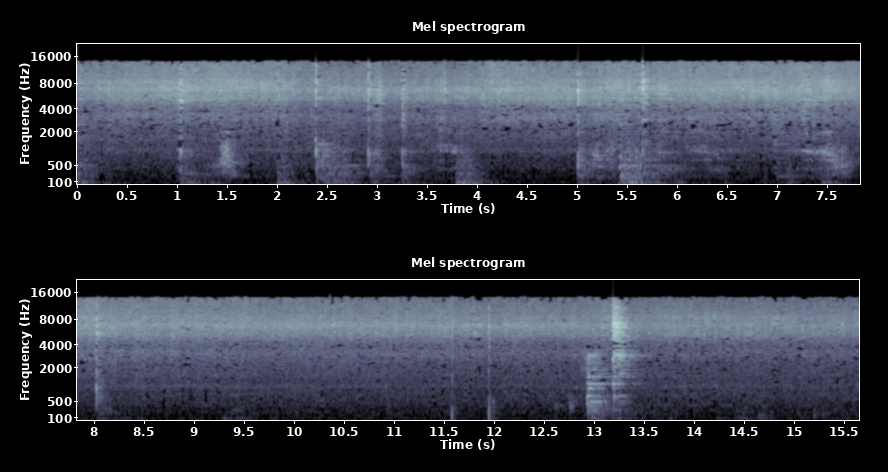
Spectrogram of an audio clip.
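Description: Capsicum, tomato and masala with soy sauce sizzling in oil in a metal wok, stirred with a perforated metal spoon that scrapes and taps against the pan for the first eight seconds or so. After that the sizzle goes on alone, with a short metal clatter about thirteen seconds in.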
